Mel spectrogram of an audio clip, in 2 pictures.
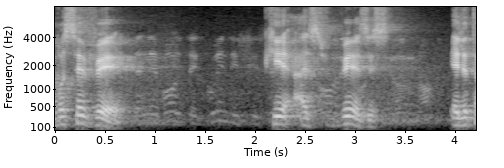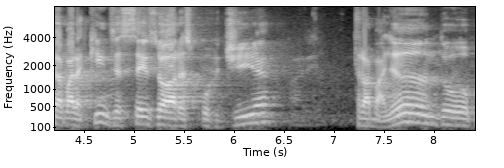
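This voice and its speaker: A man speaking earnestly at a panel, halting at times and restarting his phrases. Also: medium pitch. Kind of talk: panel talk. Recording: roomy echo.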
